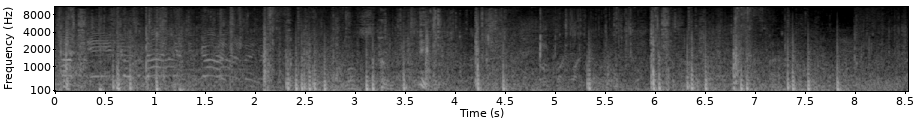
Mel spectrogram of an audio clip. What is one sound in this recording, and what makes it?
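Hands and feet thump and scrape against stone while climbing.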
